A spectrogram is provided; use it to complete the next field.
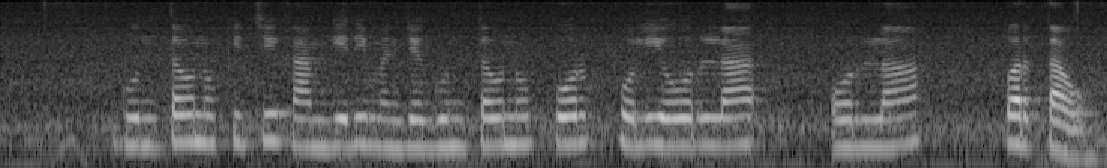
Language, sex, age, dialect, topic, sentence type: Marathi, female, 56-60, Southern Konkan, banking, statement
